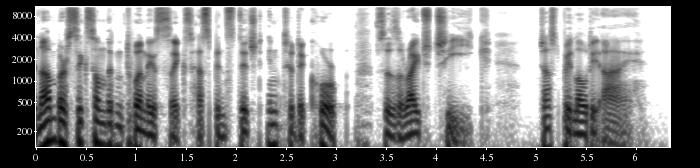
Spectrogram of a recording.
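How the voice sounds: At a fairly slow pace, a man's slightly mellow voice moves through big pitch swings.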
